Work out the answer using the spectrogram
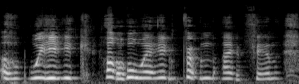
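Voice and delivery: acted very slow, high, loud trembling little voice. Retelling what she said during a week on the water, imitating her trembling voice. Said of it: "she's got that little trembling voice".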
